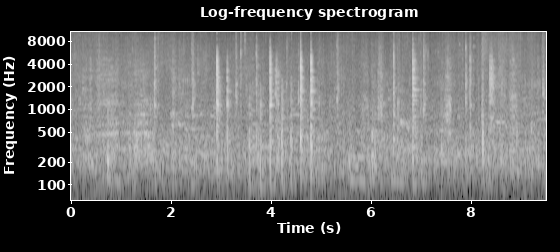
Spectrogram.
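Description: Okonomiyaki sizzling on a hot griddle, with a run of sharp metal clicks and scrapes from cooking utensils, loudest in the middle.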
